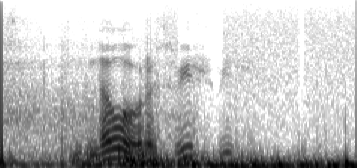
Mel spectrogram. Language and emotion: Russian, neutral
